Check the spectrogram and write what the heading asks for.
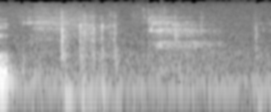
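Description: A few keystrokes typed on a computer keyboard, faint and irregular.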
